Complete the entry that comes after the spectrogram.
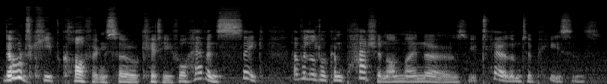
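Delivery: mother scolding Kitty for coughing. Acted. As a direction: nag Kitty about her nerves. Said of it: "began scolding one of her daughters".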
